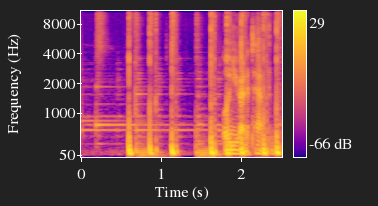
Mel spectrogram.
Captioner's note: mic tapping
